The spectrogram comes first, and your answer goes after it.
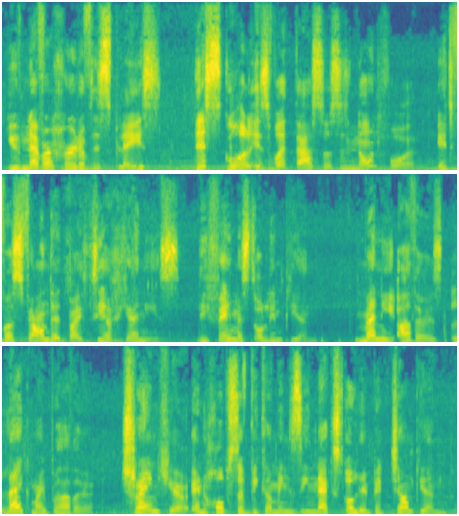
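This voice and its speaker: A woman's voice: high voice, expressive, unhurried, music in the background, rough recording. A woman voicing a worried, earnest young Greek girl in a video game, pleading for help. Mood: informative. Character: worried young Greek girl seeking her missing brother.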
